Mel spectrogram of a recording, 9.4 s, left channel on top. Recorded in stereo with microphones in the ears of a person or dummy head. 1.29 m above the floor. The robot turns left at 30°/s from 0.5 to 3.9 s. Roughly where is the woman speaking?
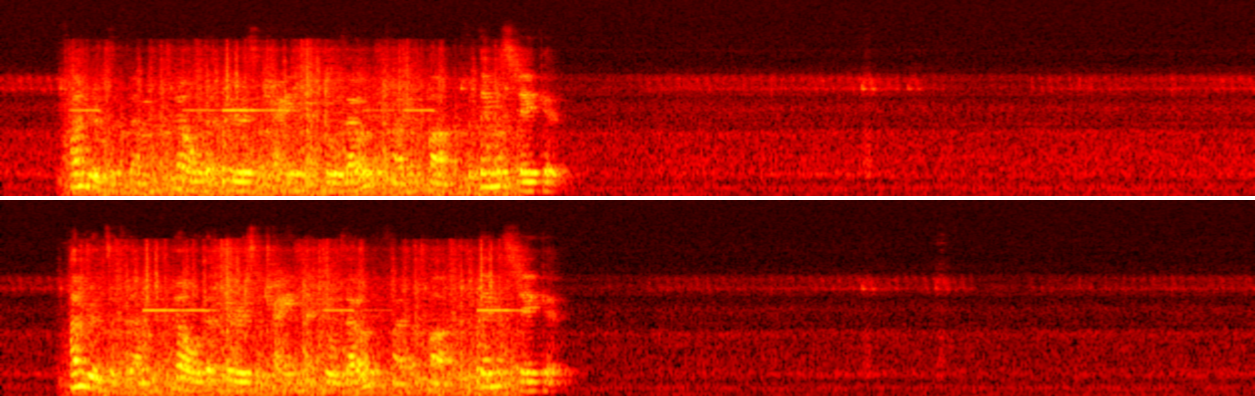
Behind right.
